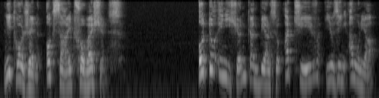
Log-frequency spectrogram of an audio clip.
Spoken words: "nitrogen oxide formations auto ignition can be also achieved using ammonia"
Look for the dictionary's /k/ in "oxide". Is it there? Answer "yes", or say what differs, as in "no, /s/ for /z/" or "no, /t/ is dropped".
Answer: yes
